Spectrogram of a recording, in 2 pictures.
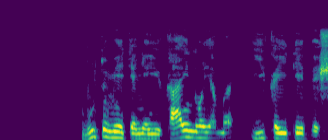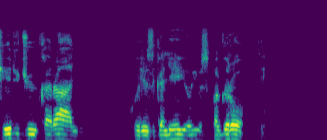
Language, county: Lithuanian, Klaipėda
